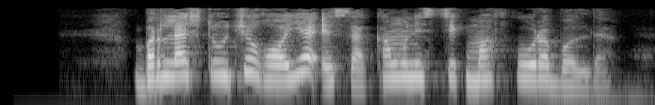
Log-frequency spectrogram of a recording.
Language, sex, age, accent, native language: Uzbek, female, 18-24, Navoiy, Uzbek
